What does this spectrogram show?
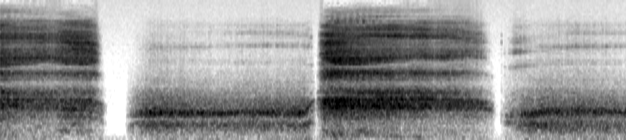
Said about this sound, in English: deep breath.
